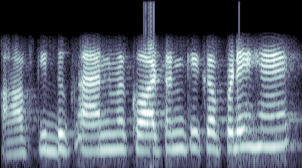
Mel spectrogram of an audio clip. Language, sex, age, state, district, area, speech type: Hindi, female, 60+, Madhya Pradesh, Jabalpur, urban, conversation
